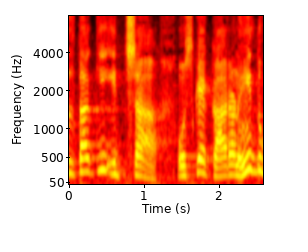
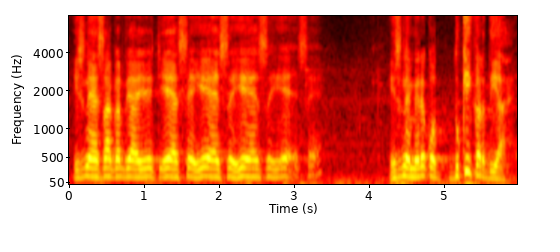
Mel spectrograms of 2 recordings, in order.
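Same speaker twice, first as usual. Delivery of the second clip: usual speaking voice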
